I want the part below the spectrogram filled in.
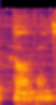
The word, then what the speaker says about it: Perelman: A pediatrician at the Children's Hospital of Philadelphia and a clinical assistant professor of pediatrics at the Perelman School of Medicine. Am I even saying that correctly? – Yeah, the Perelman School of Medicine.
